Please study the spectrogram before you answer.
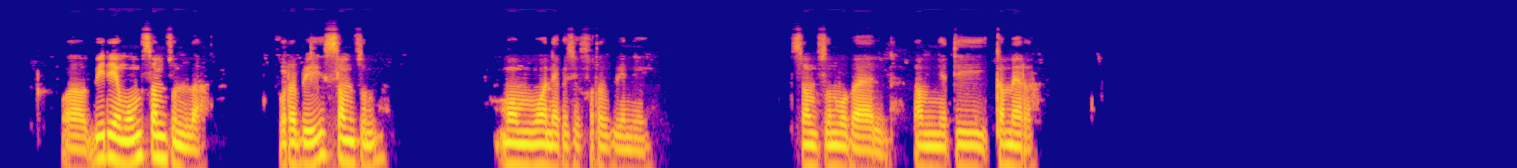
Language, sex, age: Wolof, male, 25-35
